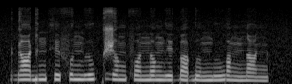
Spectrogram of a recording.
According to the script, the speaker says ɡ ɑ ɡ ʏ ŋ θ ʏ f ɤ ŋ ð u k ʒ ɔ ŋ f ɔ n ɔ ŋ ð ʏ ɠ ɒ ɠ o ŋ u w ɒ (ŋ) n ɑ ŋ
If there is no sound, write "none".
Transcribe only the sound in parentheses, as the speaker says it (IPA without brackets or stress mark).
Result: ŋ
